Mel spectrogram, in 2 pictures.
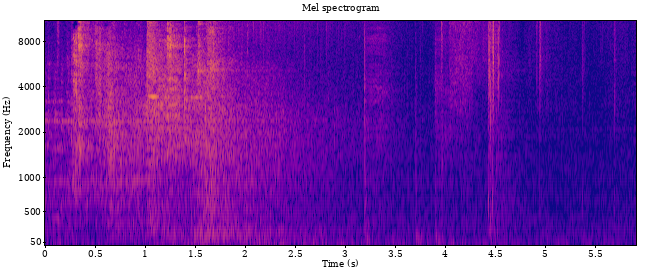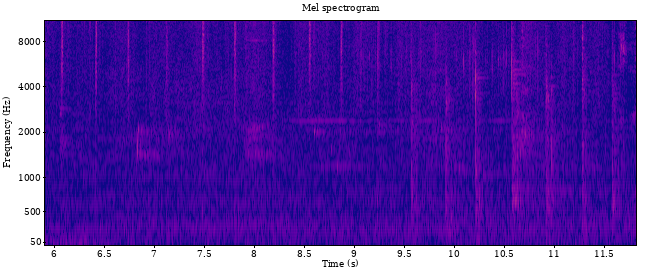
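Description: Footsteps tread across a wooden floor.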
